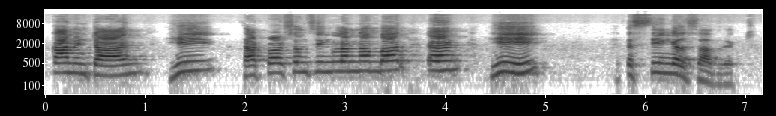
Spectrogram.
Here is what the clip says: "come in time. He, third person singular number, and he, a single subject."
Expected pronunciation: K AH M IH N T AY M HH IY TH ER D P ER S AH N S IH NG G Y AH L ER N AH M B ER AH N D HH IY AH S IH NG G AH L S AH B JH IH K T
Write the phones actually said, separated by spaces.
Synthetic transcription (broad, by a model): K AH M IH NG T AY M HH IY T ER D P ER S AH N S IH NG G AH L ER N AH M B ER AH N D HH IY AH S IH NG G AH L S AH B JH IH K T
